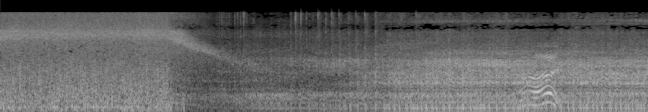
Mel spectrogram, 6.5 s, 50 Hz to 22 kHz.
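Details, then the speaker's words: Toro 51976 25cc two-stroke straight-shaft gas trimmer after gas line, recoil starter and trimmer head repair; warming up, choke partly off, at high throttle: high buzzing scream dropping off then climbing back smoothly and evenly; normal running. "It seems to run pretty well with, you know, without me touching anything. Let's try this. All right. Yeah. really well, huh? At high throttle like that?"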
